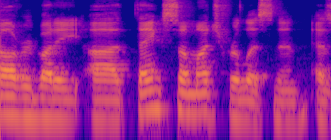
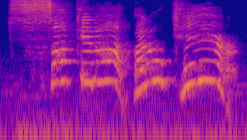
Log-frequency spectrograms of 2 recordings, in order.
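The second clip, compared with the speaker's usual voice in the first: much higher pitched, curt and fed up; retold angry retort; slower than usual. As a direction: brush her complaint off angrily.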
